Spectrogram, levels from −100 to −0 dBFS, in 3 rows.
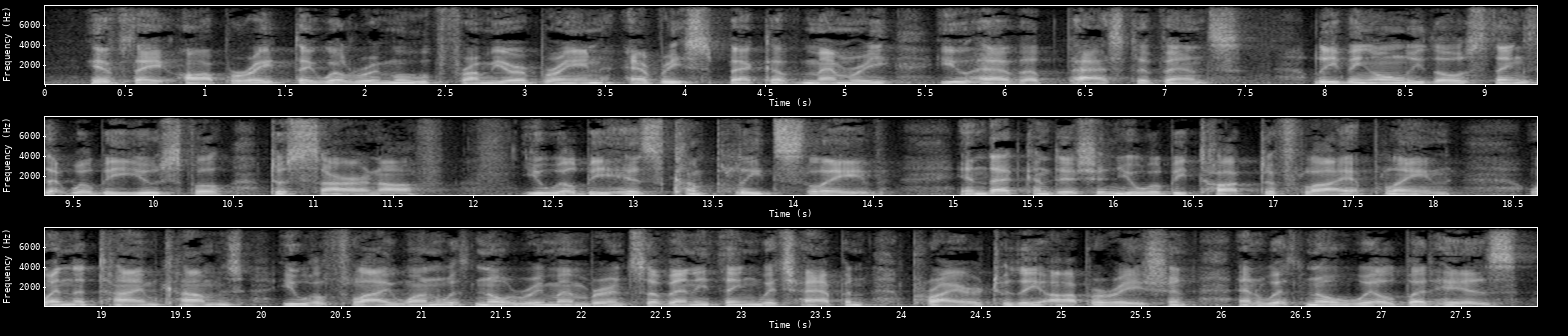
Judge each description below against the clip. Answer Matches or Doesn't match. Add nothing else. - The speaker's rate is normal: Matches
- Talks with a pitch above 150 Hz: Doesn't match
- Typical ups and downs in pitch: Doesn't match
